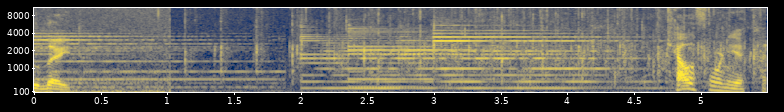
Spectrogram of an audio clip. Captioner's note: applause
